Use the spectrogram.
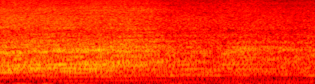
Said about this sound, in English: My God, it's the same car every day. Yeah, it's the same like, tiny dick Camaro.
